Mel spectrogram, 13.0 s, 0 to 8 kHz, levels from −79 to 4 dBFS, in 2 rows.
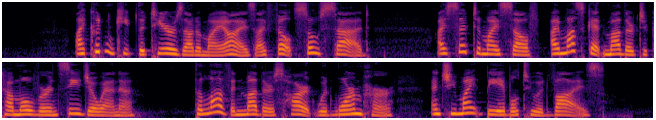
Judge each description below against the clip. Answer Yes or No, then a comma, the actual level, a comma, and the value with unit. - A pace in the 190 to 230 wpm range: Yes, average, 195 wpm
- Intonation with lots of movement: No, average, 4.8 semitones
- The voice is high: Yes, high, 215 Hz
